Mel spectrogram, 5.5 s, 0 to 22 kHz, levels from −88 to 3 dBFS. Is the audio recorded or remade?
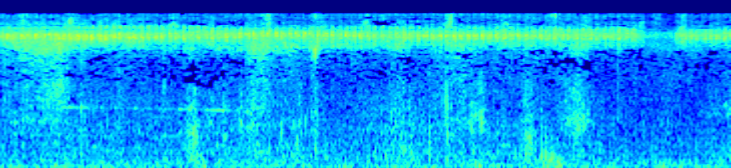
recorded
